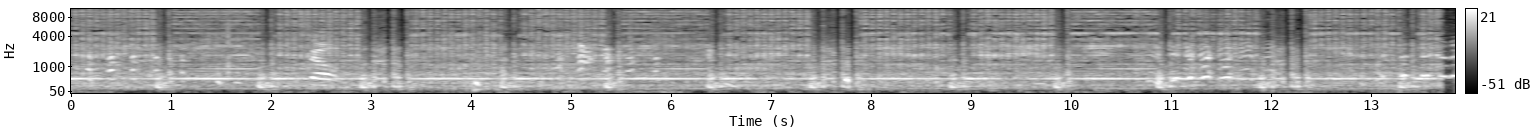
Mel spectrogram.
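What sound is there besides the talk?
dot matrix printer printing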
